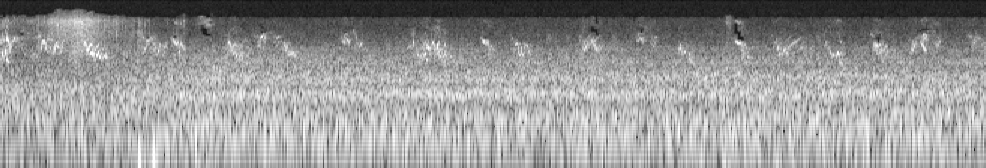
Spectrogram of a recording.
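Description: Small birds chirping, many short high chirps several times a second, over a steady background hiss.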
